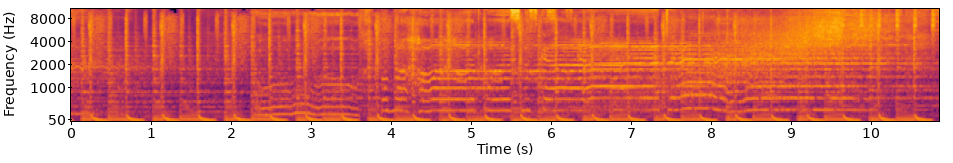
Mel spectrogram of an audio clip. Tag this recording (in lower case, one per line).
music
